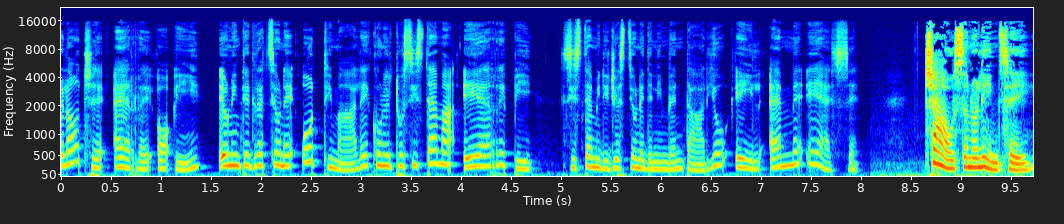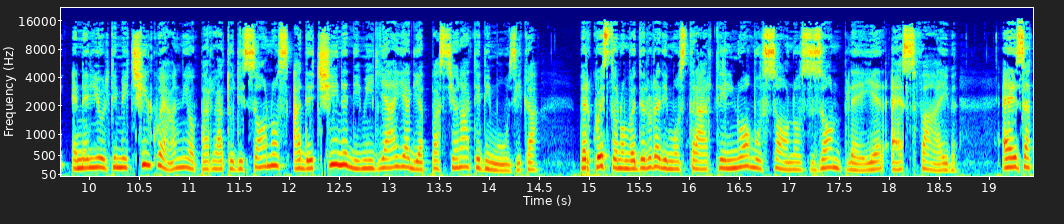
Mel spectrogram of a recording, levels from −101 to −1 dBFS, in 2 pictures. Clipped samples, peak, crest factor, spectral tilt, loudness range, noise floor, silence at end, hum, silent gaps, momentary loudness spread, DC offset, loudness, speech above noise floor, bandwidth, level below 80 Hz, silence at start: under 0.1%; -2 dBFS; 22 dB; -3.5 dB/octave; 15 LU; -53 dBFS; 0 s; none; none; 20 LU; under 0.1%; -22 LUFS; 30 dB; 16 kHz; -52 dBFS; 0 s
